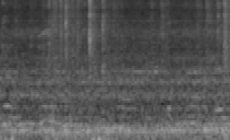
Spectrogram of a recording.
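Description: Golden Kasuri pigeons with red eyes coo softly in a loft, low murmuring calls half-buried in steady broadband noise with occasional wing flutters.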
